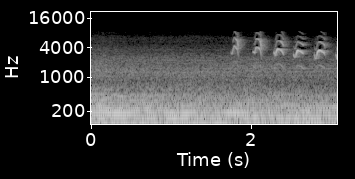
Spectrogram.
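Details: Tiểu mi songbird singing gently and resonantly: from midway, a run of six quick, high, downward-sliding chirps about every quarter second, over a steady low rumble like an engine or machinery.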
